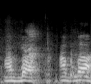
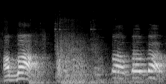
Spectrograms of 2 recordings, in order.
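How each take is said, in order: First: Said in the usual way. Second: Much higher, pleading cry; son-in-law calling desperately after his father-in-law. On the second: Acted. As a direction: call out desperately.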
